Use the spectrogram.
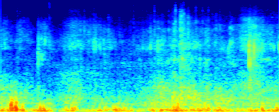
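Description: Low, buffeting rumbles of wind hit a phone microphone in uneven gusts while riding a rough road, muffled and close, with no other clear sound.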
